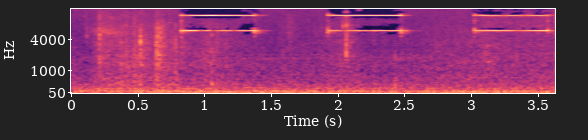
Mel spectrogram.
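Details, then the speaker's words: Three high-pitched electronic beeps from a digital thermometer held under the tongue during a real-patient ASMR wellness exam roleplay, signalling a completed reading of 98.4, over a soft hiss. "Take your temperature. Okay. Just put that under your tongue. It's done."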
